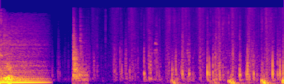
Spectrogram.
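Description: A bus engine's low rumble cuts off sharply under a second in. After a short gap, a horse's hooves start clopping, faint at first and louder near the end.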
